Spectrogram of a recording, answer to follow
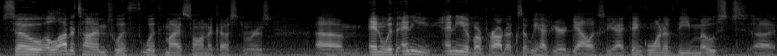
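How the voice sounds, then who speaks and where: A man's voice: medium pitch, brisk, a bit bright. Salesman laying out his approach, conversational, mid voice, faint hiss. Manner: explanatory, acts out customer quotes. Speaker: sauna salesman co-host. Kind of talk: casual sales advice chat.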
